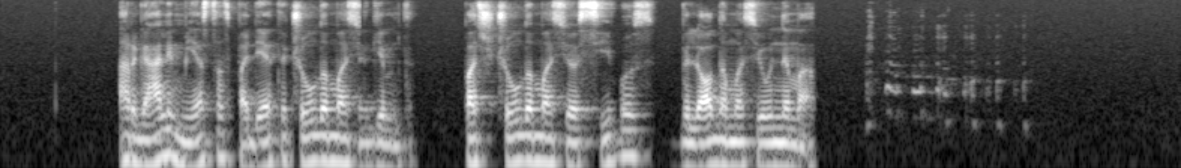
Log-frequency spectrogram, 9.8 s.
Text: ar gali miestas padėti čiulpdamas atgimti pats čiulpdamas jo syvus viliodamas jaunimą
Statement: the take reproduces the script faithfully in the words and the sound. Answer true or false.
false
